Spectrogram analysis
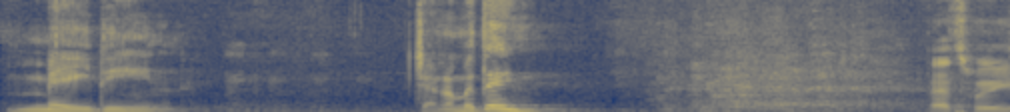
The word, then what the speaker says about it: Medine: I believe it's pronounced Maydeen.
